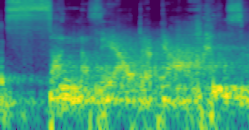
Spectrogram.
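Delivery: low, slow, whispered demon voice; demonic whisper. Retold or imitated. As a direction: breathe it like a spirit. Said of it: "I leaned into my mic".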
